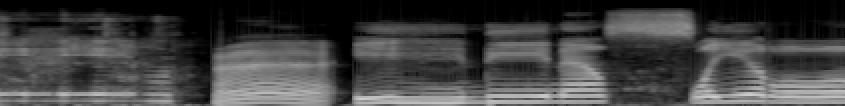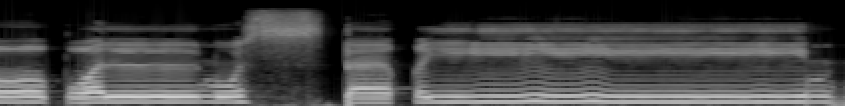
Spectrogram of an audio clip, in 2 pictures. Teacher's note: Qim vokal i jelas, tengah lidah diangkat ketika vokal i keluar.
